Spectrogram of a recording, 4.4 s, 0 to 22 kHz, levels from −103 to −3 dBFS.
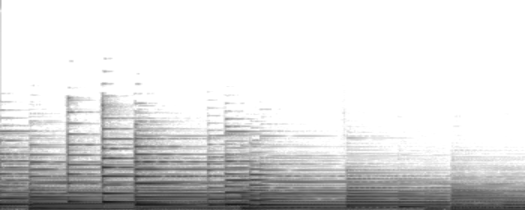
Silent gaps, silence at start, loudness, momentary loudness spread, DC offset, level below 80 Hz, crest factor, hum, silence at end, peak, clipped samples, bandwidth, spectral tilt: none; 0 s; -20 LUFS; 8 LU; under 0.1%; -46 dBFS; 16 dB; none; 0 s; -4 dBFS; under 0.1%; 11 kHz; -6 dB/octave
